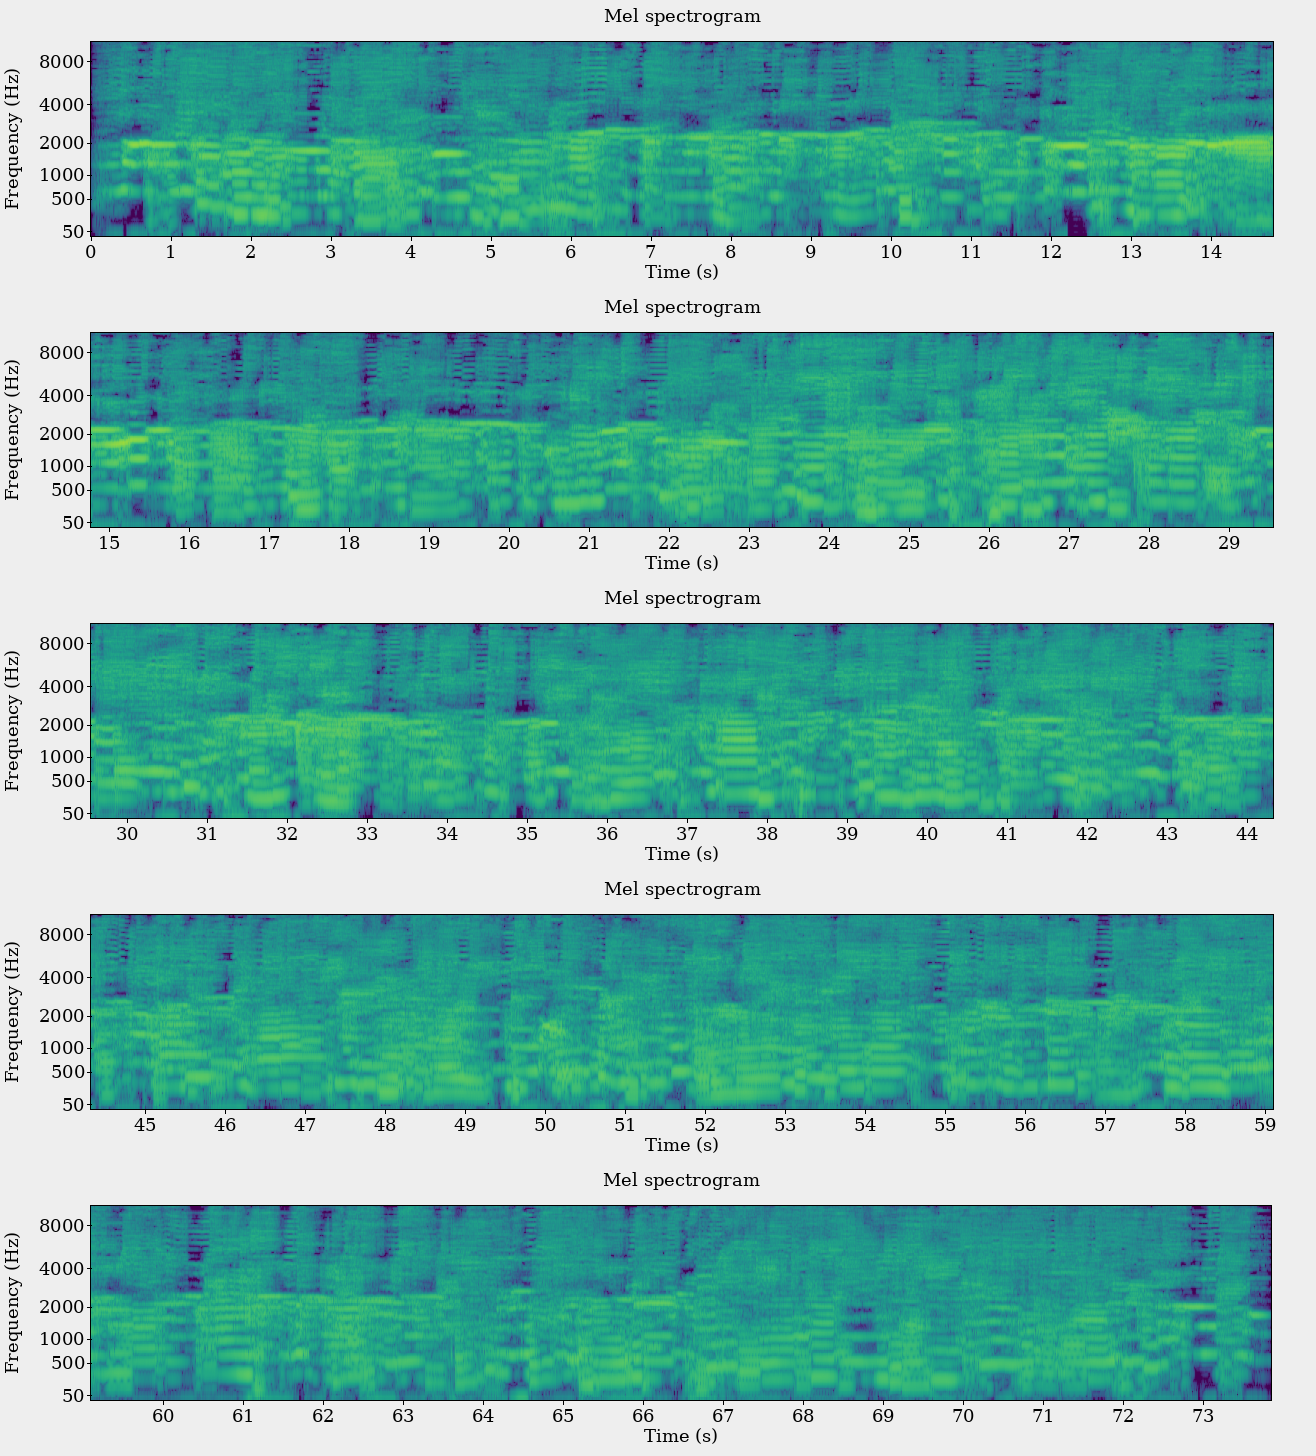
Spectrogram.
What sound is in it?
Singing alien
An awful song by an alien who would never make it to Alien’s Got Talent! Sample generated via computer synthesis.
